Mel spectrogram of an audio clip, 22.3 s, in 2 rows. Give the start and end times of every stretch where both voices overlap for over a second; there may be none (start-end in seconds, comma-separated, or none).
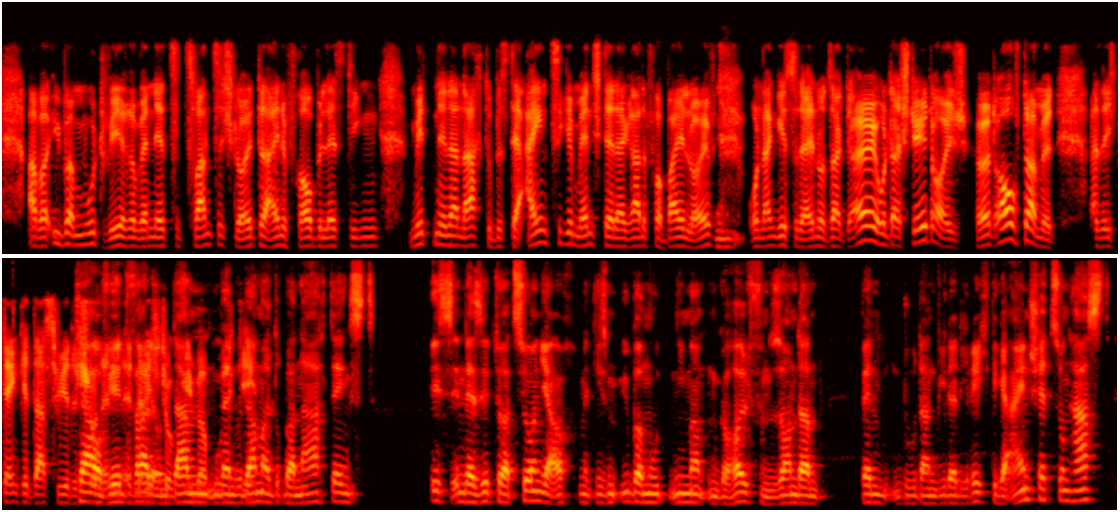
11.9-13.8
